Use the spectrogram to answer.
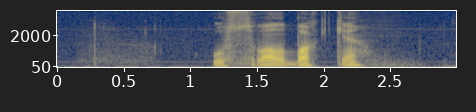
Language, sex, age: Norwegian, male, 25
